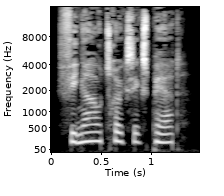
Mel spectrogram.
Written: fingeraftryksekspert

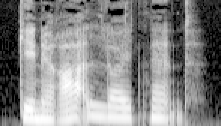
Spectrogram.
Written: generalløjtnant

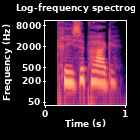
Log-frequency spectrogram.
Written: krisepakke

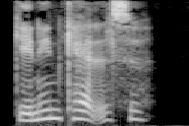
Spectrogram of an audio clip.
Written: genindkaldelse

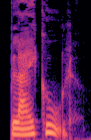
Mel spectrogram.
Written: bleggul

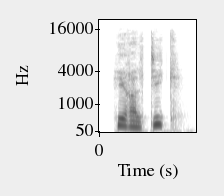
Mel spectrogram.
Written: heraldik

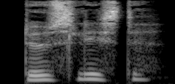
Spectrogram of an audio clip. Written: dødsliste

